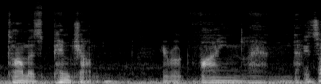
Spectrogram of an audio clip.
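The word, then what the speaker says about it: Thomas Pynchon: Today we're listening to Vineland by Thomas Pinion.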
